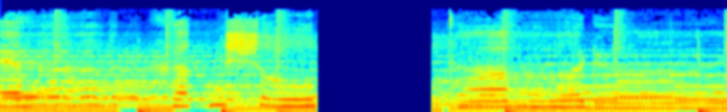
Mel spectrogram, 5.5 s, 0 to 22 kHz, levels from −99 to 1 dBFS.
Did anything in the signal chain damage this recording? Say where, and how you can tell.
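Yes: a rebuffering stall at playback, silence from 2.37 to 3.24 s. The player starved for data, then resumed exactly where it stopped, adding 0.87 s without losing any sound, unlike a dropout.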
